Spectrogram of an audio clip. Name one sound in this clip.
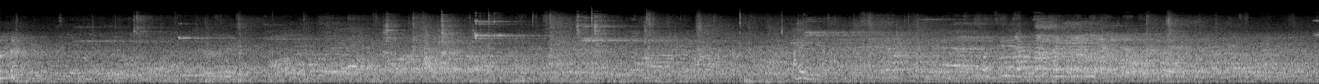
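Young people talk and call out across the hall.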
